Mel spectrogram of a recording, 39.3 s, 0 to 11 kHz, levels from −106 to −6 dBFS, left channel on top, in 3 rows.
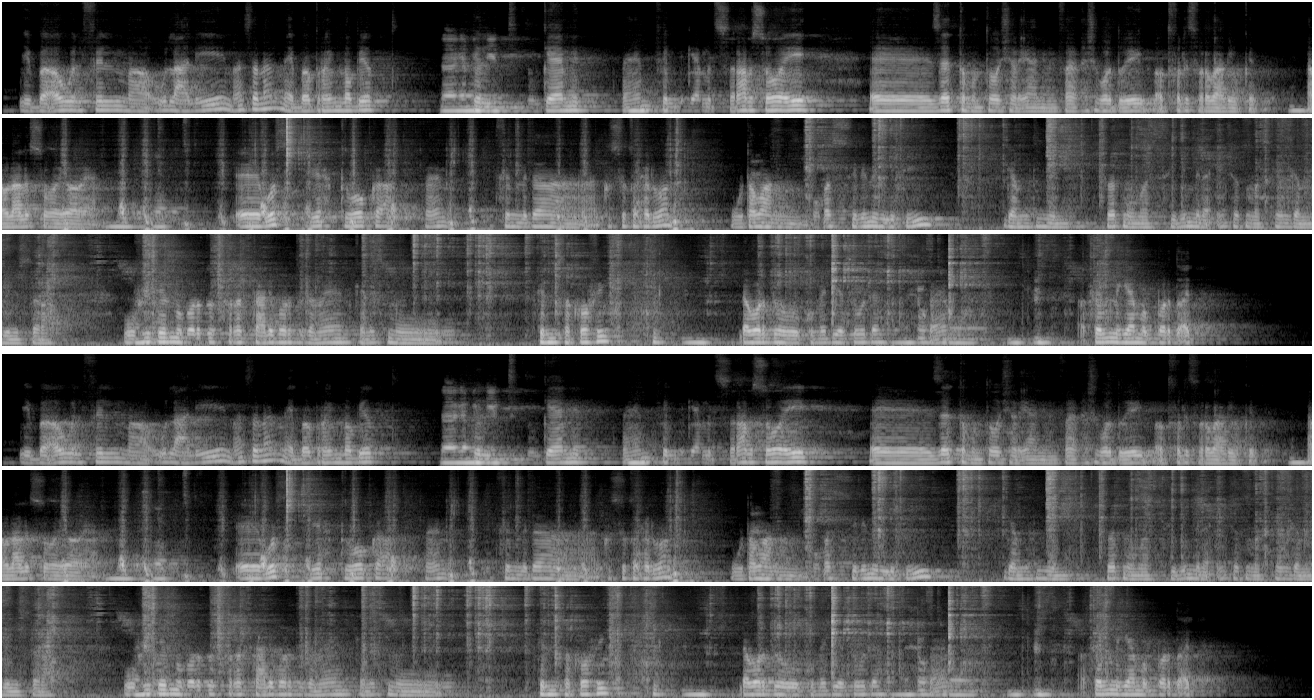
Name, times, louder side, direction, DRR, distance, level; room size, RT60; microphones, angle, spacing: voice 1, 0.2-3.7 4.7-5.8 6.2-8.1 8.7-12.6 13.0-14.1 15.4-17.0 17.3-17.6 18.1-19.8 20.4-22.4 23.1-26.7 27.1-30.8 31.5-32.3 32.7-32.8 33.6-35.1 35.5-35.8 36.9-38.1, left 2 dB, 35° left, 8 dB, 0.8 m, -38 dB
voice 2, 4.4-5.0 6.2-6.6 12.9-13.1 14.1-14.8 20.6-20.8 27.4-27.9 33.0-33.3 35.1-36.0 36.2-36.8, equal, 15° right, 3 dB, 2.4 m, -40 dB
Whoosh swoosh swish, 13.7-13.8 14.1-15.0 15.2-17.1 17.5-17.9 18.1-18.3 18.6-19.1 19.4-19.9, left 1 dB, 5° left, 1.3 m, -41 dB
sound 1, 20.8-37.5, right 3 dB, 45° right, 3.6 m, -48 dB
29.0 x 25.5 x 7.4 m, 1.2 s
head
